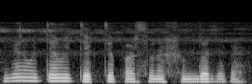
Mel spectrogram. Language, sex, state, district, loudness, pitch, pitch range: Bengali, male, Assam, Hailakandi, -17 LUFS, 130 Hz, 125-155 Hz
